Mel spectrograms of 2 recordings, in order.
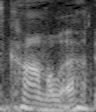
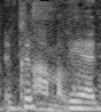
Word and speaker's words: Kamala: It's Kamala. – Kamala. – Just think of like a comma and add a la.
